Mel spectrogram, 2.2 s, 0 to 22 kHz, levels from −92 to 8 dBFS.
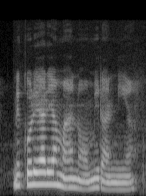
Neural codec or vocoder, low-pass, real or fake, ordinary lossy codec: none; 14.4 kHz; real; none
